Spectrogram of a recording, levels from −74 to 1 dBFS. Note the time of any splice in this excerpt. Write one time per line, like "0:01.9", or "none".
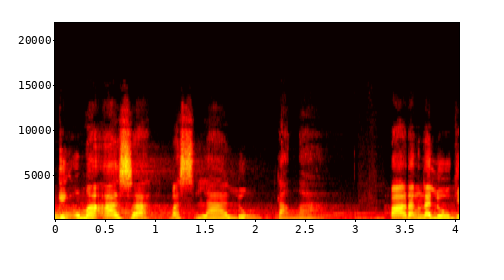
0:03.0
